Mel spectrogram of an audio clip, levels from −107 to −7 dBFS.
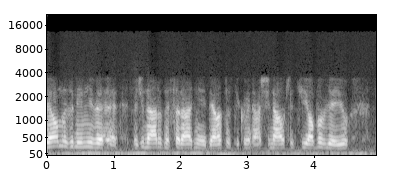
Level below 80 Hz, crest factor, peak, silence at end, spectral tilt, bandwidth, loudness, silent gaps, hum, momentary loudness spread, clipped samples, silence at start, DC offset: -38 dBFS; 14 dB; -6 dBFS; 0.05 s; -8 dB/octave; 3.8 kHz; -20 LUFS; none; none; 10 LU; under 0.1%; 0 s; under 0.1%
